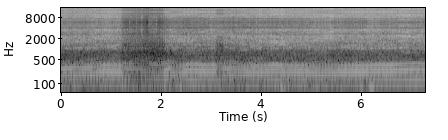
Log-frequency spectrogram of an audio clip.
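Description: Derby car's engine heard from inside the cabin, driven hard across rough ground. The revs climb, fall away sharply about a second in, pick up again and drop once more around three seconds, then slowly build.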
